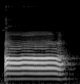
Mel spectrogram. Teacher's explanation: आ, तो पूरा मुंह फैल जाता है, ओंठ कैसे? गोल नहीं रहते, फैल जाते हैं। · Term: आवृत्तमुखी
